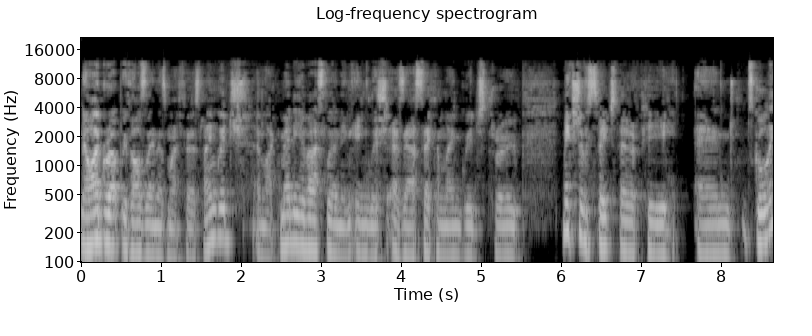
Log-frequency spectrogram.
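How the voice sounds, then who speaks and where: A man with an Australian accent speaks at a moderate pace in a medium pitch, his voice somewhat breathy with ordinary pitch variation against a quiet background. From Australia, Brisbane. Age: 30s. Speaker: sign language interpreter. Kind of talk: recorded video greeting.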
